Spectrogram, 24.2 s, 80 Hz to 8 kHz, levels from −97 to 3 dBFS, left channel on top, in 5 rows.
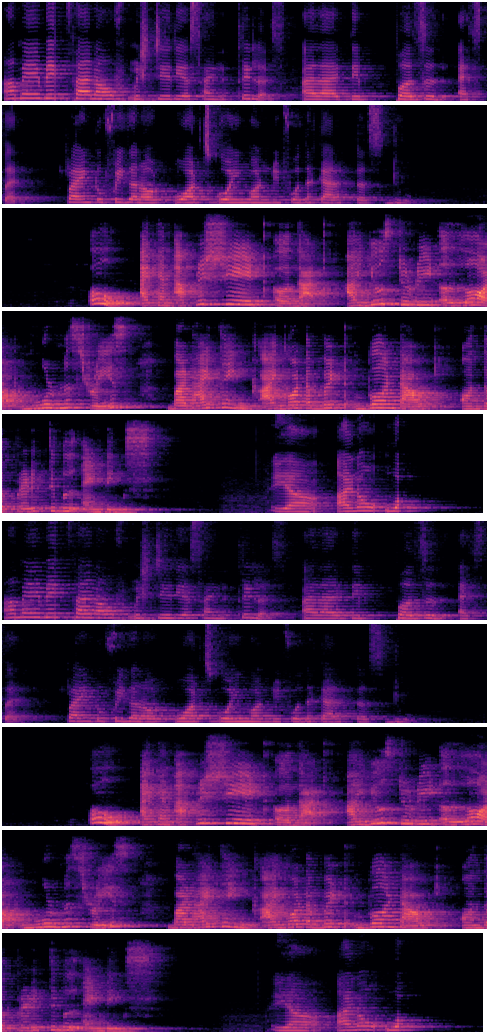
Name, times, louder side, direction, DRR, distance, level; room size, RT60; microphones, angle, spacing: voice 1, 0.0-2.6 3.0-3.6 3.9-5.0 5.5-8.9 22.1-23.4, left 4 dB, 85° left, 8 dB, 1.6 m, -39 dB
voice 2, 10.6-12.8 13.1-15.8 16.2-18.8 19.1-20.8, left 2 dB, 45° left, 2 dB, 2.9 m, -33 dB
12.0 x 10.5 x 8.4 m, 0.91 s
head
